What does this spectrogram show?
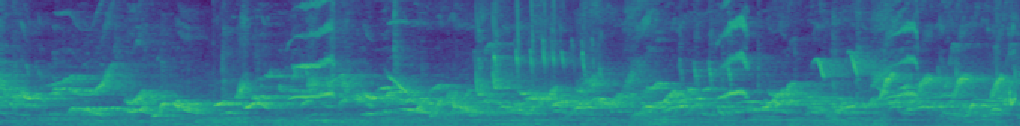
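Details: Rich, dense song from a young kept white-rumped shama, mixing mellow whistles, rapid chirps and high sharp notes in overlapping, fast-changing phrases.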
